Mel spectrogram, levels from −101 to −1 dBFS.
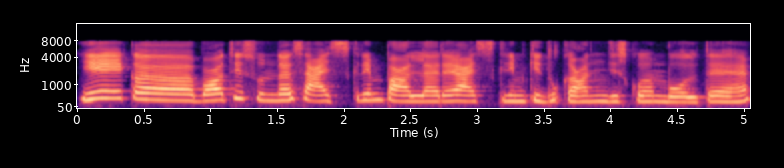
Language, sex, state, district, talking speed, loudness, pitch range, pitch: Hindi, female, Haryana, Rohtak, 200 wpm, -15 LUFS, 215-260 Hz, 230 Hz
